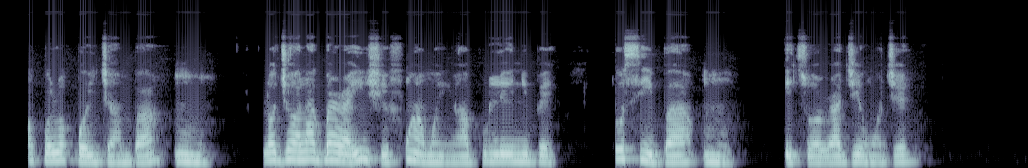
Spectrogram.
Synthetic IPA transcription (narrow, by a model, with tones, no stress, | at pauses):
ɔ˧k͡pɔ˧lɔ˦k͡pɔ˧i˨d͡ʒa˨m̩˨˦bã˨˦˨ | lɔ˦d͡ʒɔ˦a˧la˦ɡ͡ba˦ɾa˨ji˨˦˨ʃe˧fũ˦a˦˨w̃ɔ̃˧i˨j̃ũ˨a˧bu˨˦le˦nĩ˧bɛ˦˨ | to˦si˦˨bã˨˦˨ | e˦˨tu˨˦ɔ˨˧ɾa˧˦d͡ʒe˦˨w̃ɔ̃˧d͡ʒɛ˦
